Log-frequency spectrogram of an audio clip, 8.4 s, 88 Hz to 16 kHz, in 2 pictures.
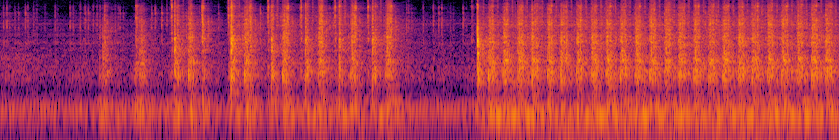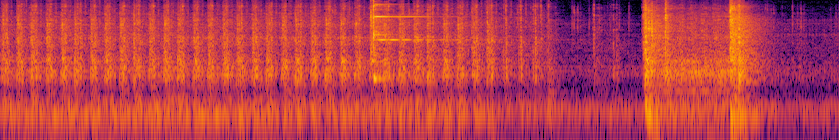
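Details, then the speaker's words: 1960s Smith-Corona Electra 210 electric typewriter: quick typing clicks over a buzzy motor hum, probably hardened rubber bushings, then a fast whirring power return as the two-speed motor shifts to high, ending in a clack and bell; works fine. "it's a bit noisy the motors a bit buzzy probably the rubber bushings have hardened over the years but it works fine it's got a nice fast power return"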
